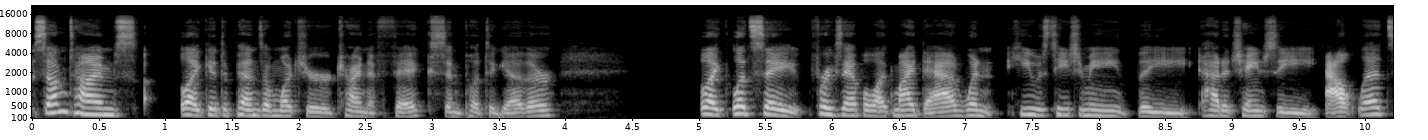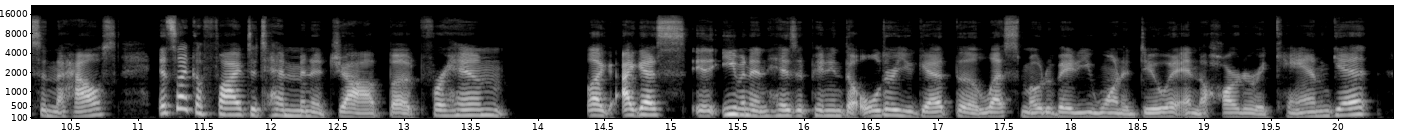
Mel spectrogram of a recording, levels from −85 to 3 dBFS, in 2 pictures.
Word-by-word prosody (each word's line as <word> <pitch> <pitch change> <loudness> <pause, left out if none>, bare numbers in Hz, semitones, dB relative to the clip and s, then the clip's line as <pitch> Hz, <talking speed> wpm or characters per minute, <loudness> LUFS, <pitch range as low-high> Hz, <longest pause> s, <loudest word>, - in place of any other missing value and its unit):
sometimes, 235 -8 +3
uh - - -8 0.2
like 210 -1 +4
it 205 - +1
depends 195 -1 -1
on 180 - 0
what 170 0 -3
you're 150 -3 -2
tryna 160 -6 -3
fix 160 +4 -4
and 145 -4 -4
put 150 -4 -6
together 160 +7 -2 1.1
like, 220 -3 +4
let's 240 0 +5
say, 215 -6 +3
for 245 -2 +3
example, 195 -3 +1
like 165 -1 +1
my 190 0 +3
dad, 160 +2 +2
when 190 +5 -2
he 220 -1 -3
was 195 -2 -3
teaching 205 -2 -4
me 175 -3 -4
the 270 - -2
how 180 - +1
to 175 0 -2
change 175 -3 -3
the 135 -5 -3
outlets 225 +8 +3
in 180 -3 -5
the - - -3
house, 180 +7 +1 0.3
it's 260 - +2
like 420 -5 +5
a 270 - +2
5 215 -3 +4
to 200 - -1
ten-minute 180 -4 -3
job, 130 -5 +1
but 145 - -1
for 190 -1 -1
him, 195 +1 -2 0.6
like, 190 -1 +4
I 195 - +9
guess 205 0 +3
e 175 - -2
even 220 -2 +4
in 170 -3 -1
his 180 +1 -1
opinion, 180 -1 -4
the - - 0
older 185 +3 0
you 175 -4 -1
get, 160 0 0
the 135 - -1
less 150 +3 -2
motivated 145 0 -2
you 145 -1 -3
wanna 135 -3 -2
do 135 +4 0
it 155 - 0
and 135 - -2
the 130 - -3
harder 140 -3 -2
it 115 0 -7
can 155 +6 -5
get 215 +3 +2
180 Hz, 205 wpm, -23 LUFS, 155-210 Hz, 1.1 s, I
